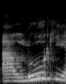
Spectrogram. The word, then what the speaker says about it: alugue: Linda, alugue essa casa. It's like in order. Alugue essa casa, imperative. You don't pronounce the U.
